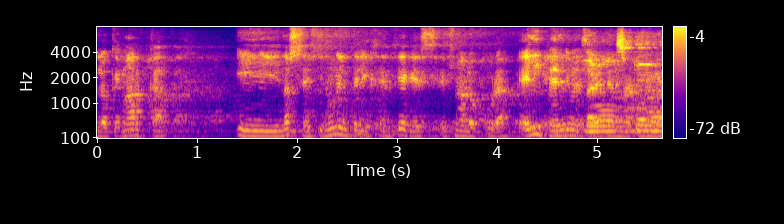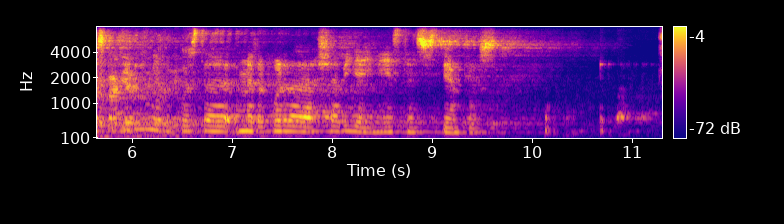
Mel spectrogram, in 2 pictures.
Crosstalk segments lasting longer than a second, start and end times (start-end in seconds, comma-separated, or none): 4.7-6.4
